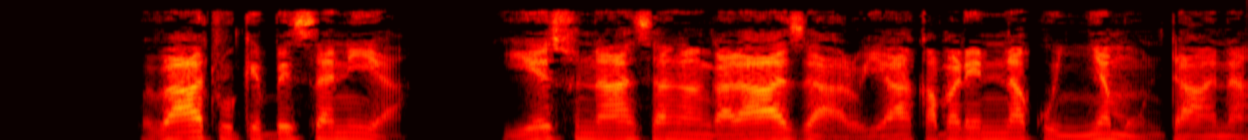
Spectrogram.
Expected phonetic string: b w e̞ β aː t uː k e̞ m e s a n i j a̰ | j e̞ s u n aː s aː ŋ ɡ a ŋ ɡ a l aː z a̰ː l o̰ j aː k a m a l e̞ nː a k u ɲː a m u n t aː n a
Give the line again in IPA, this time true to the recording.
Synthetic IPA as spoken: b w e̞ β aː t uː k e̞ b e s a n i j a̰ | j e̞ s u n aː s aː ŋ ɡ a ŋ ɡ a l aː z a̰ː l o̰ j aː k a m a l e̞ nː a k u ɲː a m u n t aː n a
